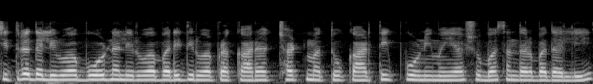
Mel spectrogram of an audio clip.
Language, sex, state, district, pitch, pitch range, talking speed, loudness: Kannada, female, Karnataka, Bidar, 205 Hz, 200-215 Hz, 130 wpm, -14 LUFS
